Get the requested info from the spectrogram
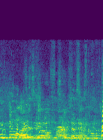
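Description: Chatter: several voices talking over one another.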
